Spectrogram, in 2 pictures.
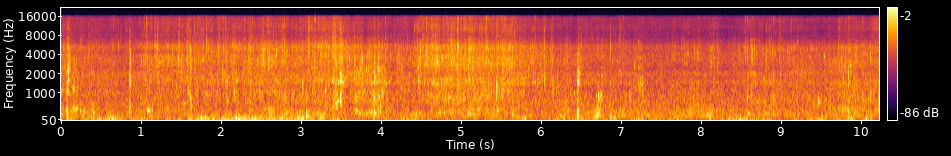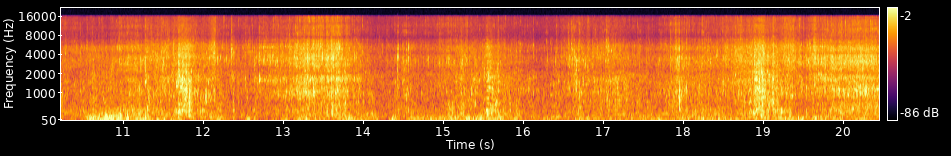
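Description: Sea waves washing against coastal rocks, with wind buffeting the microphone. The water swells louder in a few surges, about eleven seconds in, again around thirteen seconds and near the end.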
